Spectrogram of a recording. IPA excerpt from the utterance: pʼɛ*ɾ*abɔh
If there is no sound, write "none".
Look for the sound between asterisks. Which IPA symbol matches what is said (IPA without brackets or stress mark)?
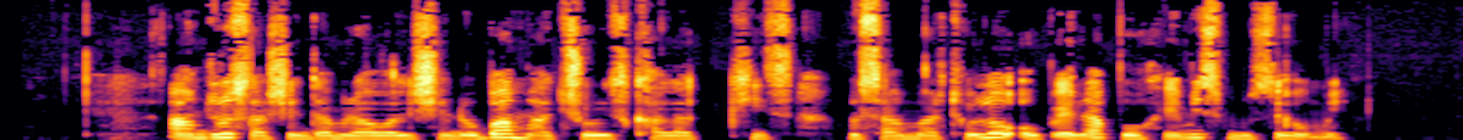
ɾ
